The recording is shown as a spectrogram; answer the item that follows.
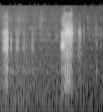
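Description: A person drawing a short, audible breath: a quick rush of air about a second in, with a fainter one at the start.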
